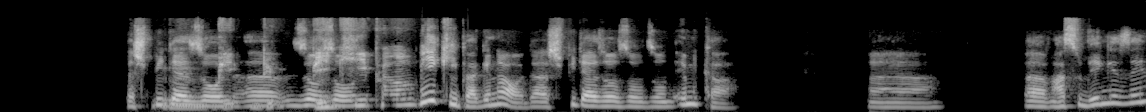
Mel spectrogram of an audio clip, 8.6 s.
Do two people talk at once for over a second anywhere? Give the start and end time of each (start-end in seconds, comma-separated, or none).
1.2-3.1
